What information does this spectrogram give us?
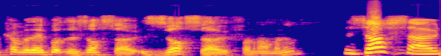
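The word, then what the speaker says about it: Zoso: I thought it was Zuzu. It's Zosso. Well, he's always pronounced it as Zosso.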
